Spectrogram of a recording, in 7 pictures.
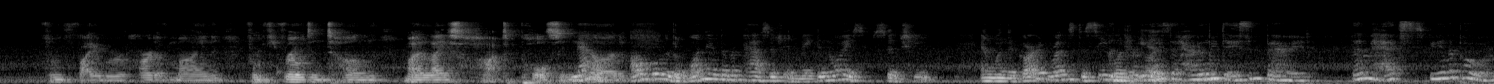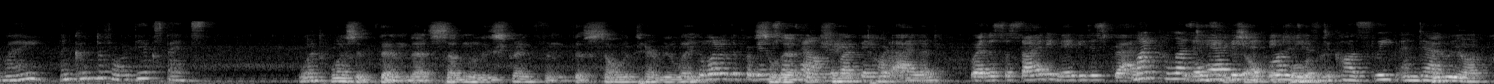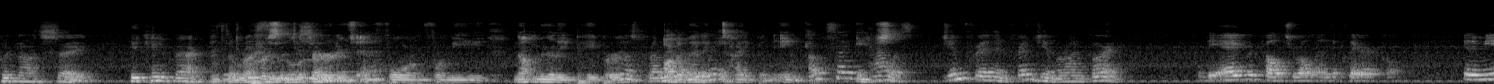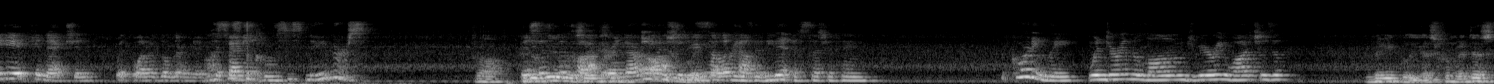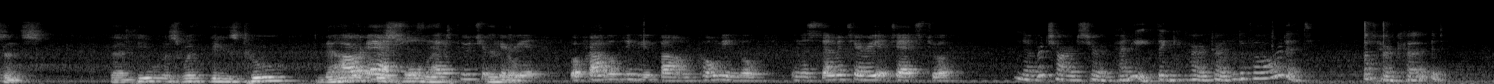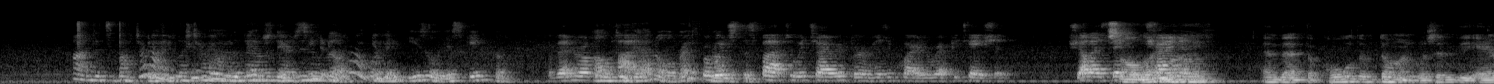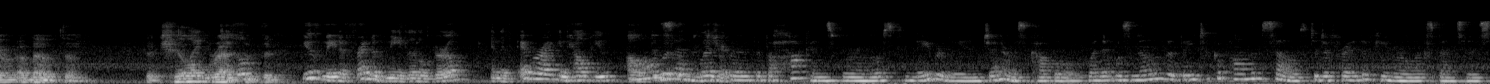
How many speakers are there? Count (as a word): six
